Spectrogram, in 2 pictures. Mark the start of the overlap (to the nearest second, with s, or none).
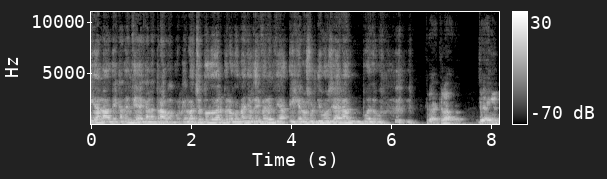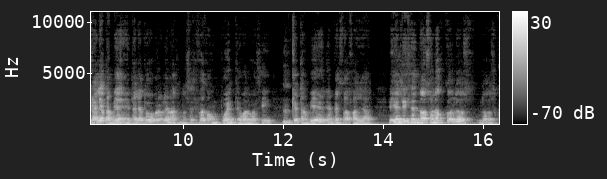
none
